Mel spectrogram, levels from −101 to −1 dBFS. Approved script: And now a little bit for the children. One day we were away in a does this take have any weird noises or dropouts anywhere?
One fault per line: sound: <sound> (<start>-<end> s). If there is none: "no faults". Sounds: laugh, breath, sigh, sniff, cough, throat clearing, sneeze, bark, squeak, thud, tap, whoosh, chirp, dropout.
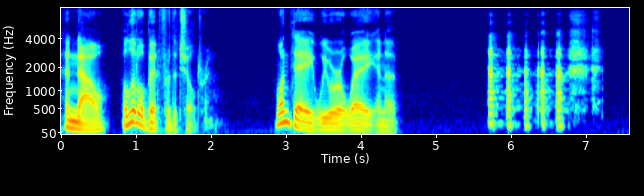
sound: laugh (5.7-7.2 s)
